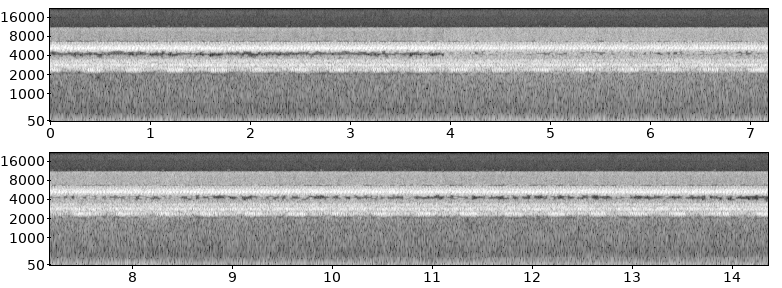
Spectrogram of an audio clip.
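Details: At sunset in grasslands near Angkor Wat, Cambodia, a dense chorus of crickets trills steadily in several high, overlapping pitches without a break, over a soft low rumble like distant wind or traffic.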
